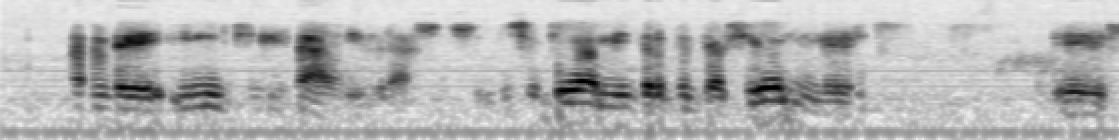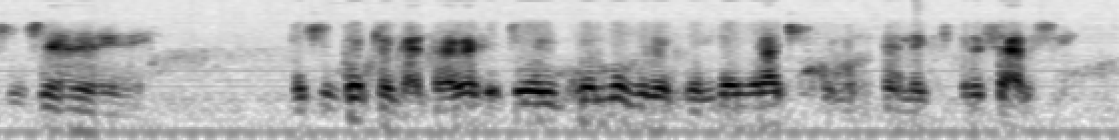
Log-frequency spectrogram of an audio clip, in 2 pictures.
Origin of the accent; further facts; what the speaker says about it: Buenos Aires, Argentina; yo como espectador porteño tengo pocas chances de ver cine francés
